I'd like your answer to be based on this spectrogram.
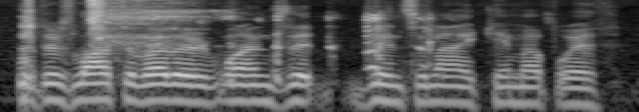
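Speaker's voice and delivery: ordinary talk, nothing marked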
